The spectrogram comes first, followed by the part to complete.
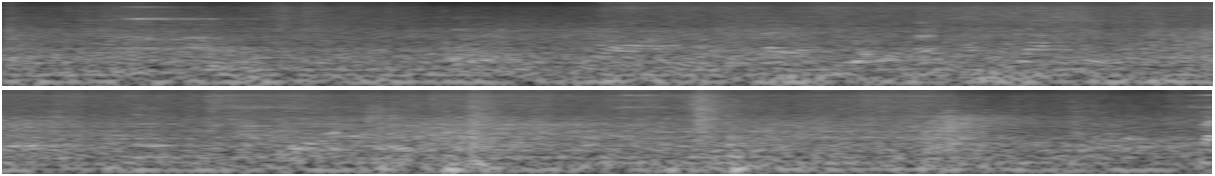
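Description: Steady machinery hum and noise of a fish processing room, with a few sharp knocks in the second half.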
